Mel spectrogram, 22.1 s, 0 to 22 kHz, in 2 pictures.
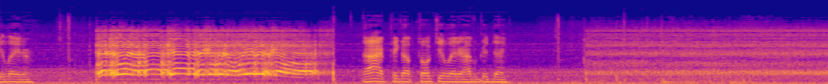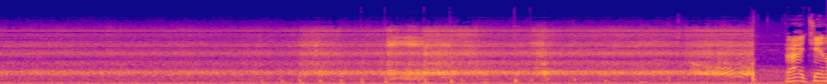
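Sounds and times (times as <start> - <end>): radio static hiss: 1.2 - 6.8, 7.8 - 22.0
radio click: 14.4 - 21.2.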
